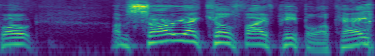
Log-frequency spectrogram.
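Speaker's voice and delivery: offhand, irritated brush-off. Imitating the killer's apology the way he said it: imitating a dismissive apology. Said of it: "when someone says it like this".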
